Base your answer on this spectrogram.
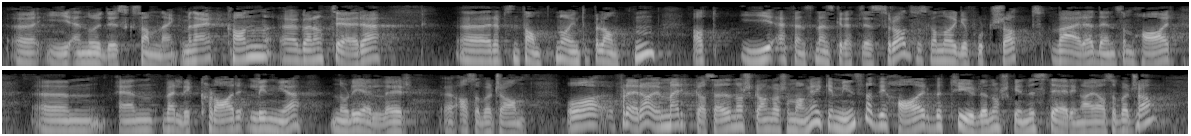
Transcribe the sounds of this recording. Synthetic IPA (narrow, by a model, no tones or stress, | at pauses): ɪɛnnːʊɾd̪ɪsksɑmːənhɛ̰ŋːmɛnjæɪkʰɑnɡɑɾɑnt̪ʰeːɾə | ɾɛpɾəsn̩t̪ʰɑnt̪n̩ɔɪnt̪əpəlɑnt̪n̩ʔɑt̪ | ɪɛfɛnsmɛnːəskəɾɛt̪ːɪhet̪sɾoːd̪sɔskɑlnɔɾɡəfɔʈʂɑt̪ːʋæːɾəd̪ɛnsɔmhɑɾ | ɛnʋɛld̪ɪkʰlɑːɾlɪnjənɔɖɛjɛlːəɾ | ɑ̰səɾbɑɪd͡ʒɑːn | ʔɔfɽeːɾəhɑɾjʊmæɾkɑsæɪd̪ɛnɔʂkəɑŋɡɑʂəmɑŋːəɪkːəmɪnst̪fɾɑt̪ʋɪhɑɾbət̪ʰyːd̪lɪənɔʂkəɪnʋɛst̪eːɾɪŋɑɪɑsəɾbɑɪd͡ʒɑːn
